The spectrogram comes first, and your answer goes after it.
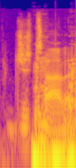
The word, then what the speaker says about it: Jitana: Yep, Jitana is how you pronounce it.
